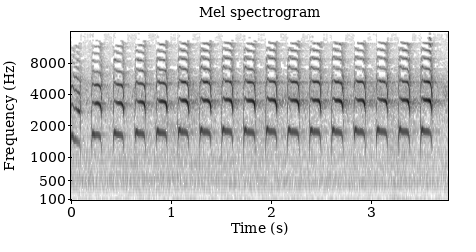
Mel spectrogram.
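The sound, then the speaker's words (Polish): A Eurasian wryneck calls in a fast, even series of about fifteen loud, plaintive, slightly nasal whining notes, clear with no other sounds. “Głos krętogłowa to donośne kwilenie złożone z kilkunastu szybko powtarzanych, płaczliwych sylab.”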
